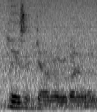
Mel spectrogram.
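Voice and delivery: very deep, very soft pilot-style announcement. Retelling a flight delay, imitating the pilot talking really low. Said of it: "the pilot talked, like, really low".

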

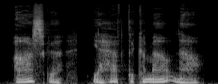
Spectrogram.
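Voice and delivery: soft, small, fragile voice just above a half-whisper. Retelling how Laura called to you through the door, imitating Laura's fragile half-whisper. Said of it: "just barely above a whisper in her fragile little voice".

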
